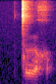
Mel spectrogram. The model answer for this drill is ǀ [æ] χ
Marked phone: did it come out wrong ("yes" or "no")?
yes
